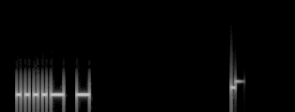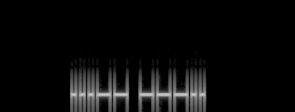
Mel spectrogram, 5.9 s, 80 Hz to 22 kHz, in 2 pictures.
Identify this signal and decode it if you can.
Morse code, heard as a keyed tone, about 28 wpm, 700 Hz. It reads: 4T 38
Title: Common Cut Numbers - 2-Digit 28wpm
